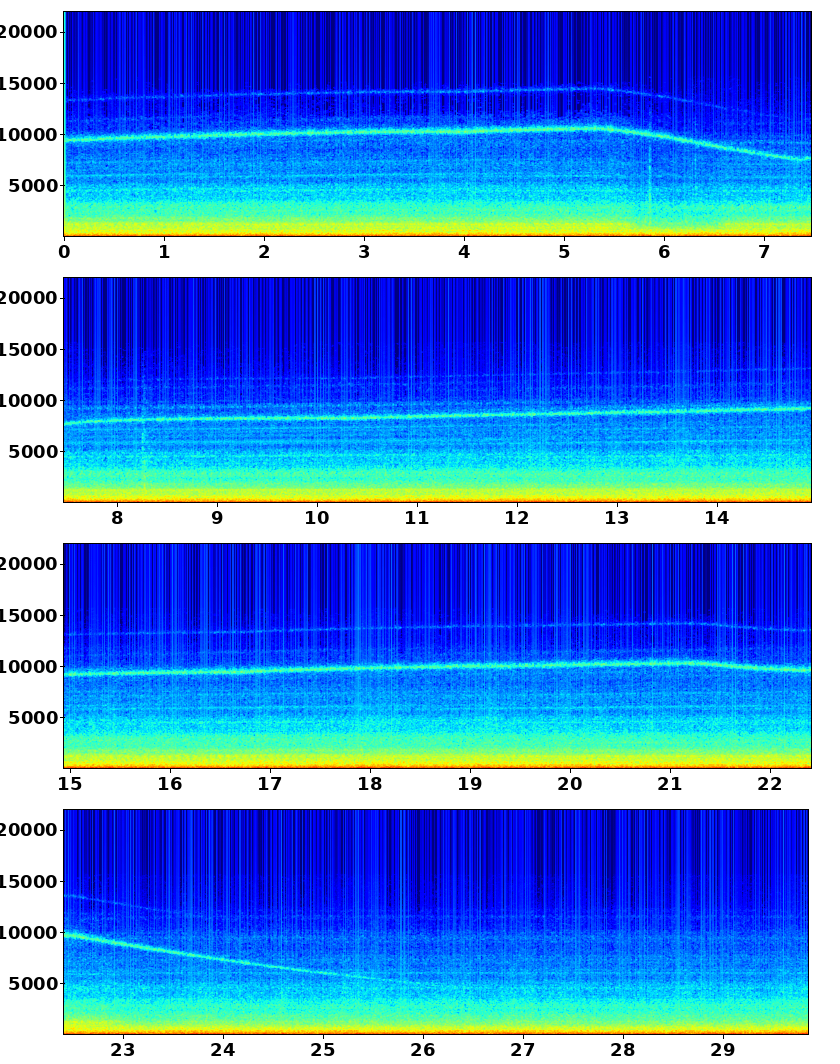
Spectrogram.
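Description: A truck engine drones steadily at cruising speed.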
